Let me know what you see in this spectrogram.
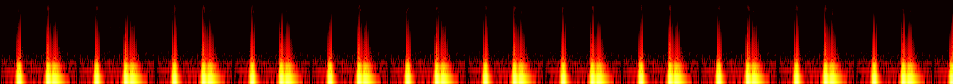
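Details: Heart sounds from a cardiovascular semiology teaching audio: first and second heart sounds with physiological splitting of the second heart sound.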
